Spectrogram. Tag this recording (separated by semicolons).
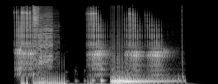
random; glitch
